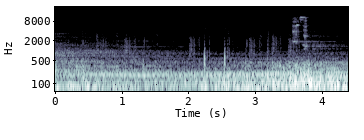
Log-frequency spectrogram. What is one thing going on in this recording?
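Footsteps tap softly across a wooden floor.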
